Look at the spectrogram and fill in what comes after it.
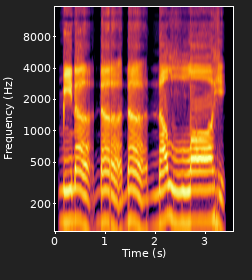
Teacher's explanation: Kalimah Allah kita baca dengan taghliz, tebal, kerana sebelumnya baris atas.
